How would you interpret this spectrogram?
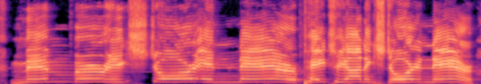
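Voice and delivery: very slow, lightly put-on announcer voice on "Member extraordinaire"; hammed-up announcer. Shown as a demonstration. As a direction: draw out "extraordinaire" like a ring announcer.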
